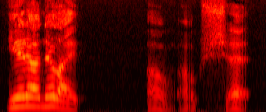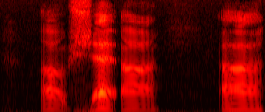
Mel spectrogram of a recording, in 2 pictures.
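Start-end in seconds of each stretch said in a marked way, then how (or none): 1.8-6.6 low, hushed "oh shit"; stunned. Retold or imitated. Imitating girls hearing the praise, stunned. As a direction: softly imitate someone flustered and lost for words. Acts out a stunned girl's reaction.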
